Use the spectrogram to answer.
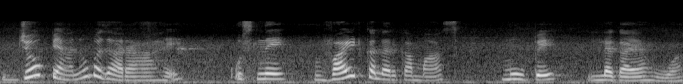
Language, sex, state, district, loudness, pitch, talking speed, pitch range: Hindi, female, Madhya Pradesh, Dhar, -17 LUFS, 205 Hz, 125 wpm, 180-255 Hz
